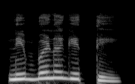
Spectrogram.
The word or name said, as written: ನಿಬ್ಬಣಗಿತ್ತಿ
